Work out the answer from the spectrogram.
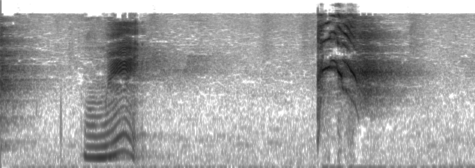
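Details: Mimicking pet parrot, said to speak "mummy" and "mitthu": one low, rising-falling voice-like syllable, a pause, then a harsh, raspy squawk about a second and a half later.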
